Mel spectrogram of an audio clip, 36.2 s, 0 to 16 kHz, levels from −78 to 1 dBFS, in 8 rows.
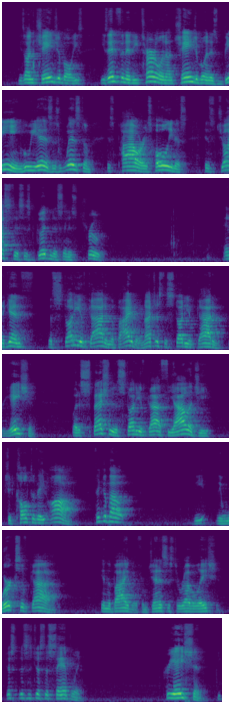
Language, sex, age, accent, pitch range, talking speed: English, male, 50-69, American, 125-165 Hz, 125 wpm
